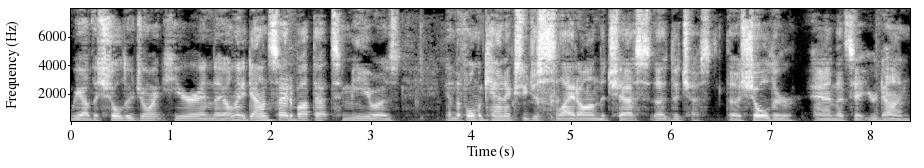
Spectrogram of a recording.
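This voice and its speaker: The speech comes at a fairly quick pace with a monotone, flat intonation. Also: man, fairly high pitch for a man. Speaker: model kit reviewer. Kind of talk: product review tutorial. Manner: fast; casual, halting with fillers.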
